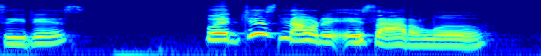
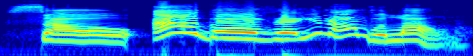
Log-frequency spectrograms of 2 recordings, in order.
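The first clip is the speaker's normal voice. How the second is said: ordinary delivery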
